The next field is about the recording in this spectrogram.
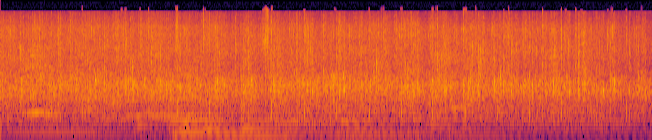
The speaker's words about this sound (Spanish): Vamos, darle un aplauso fuerte al Señor.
